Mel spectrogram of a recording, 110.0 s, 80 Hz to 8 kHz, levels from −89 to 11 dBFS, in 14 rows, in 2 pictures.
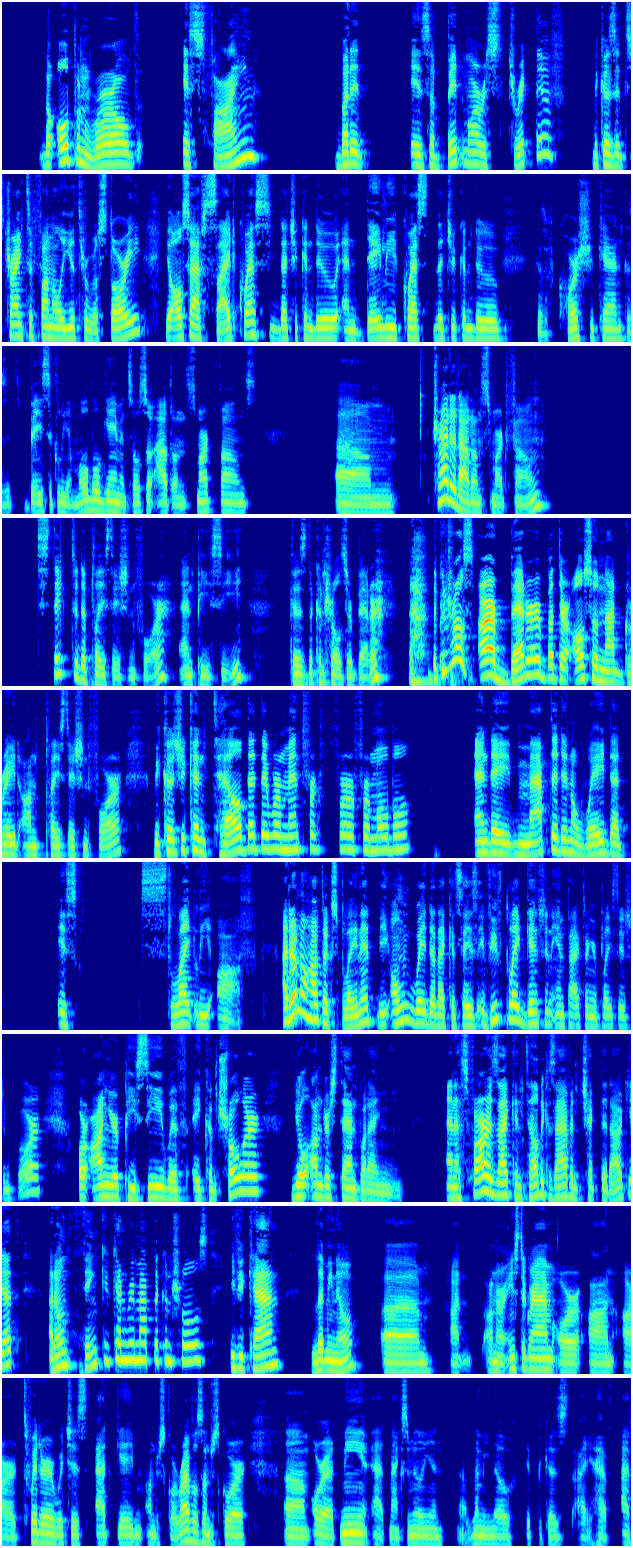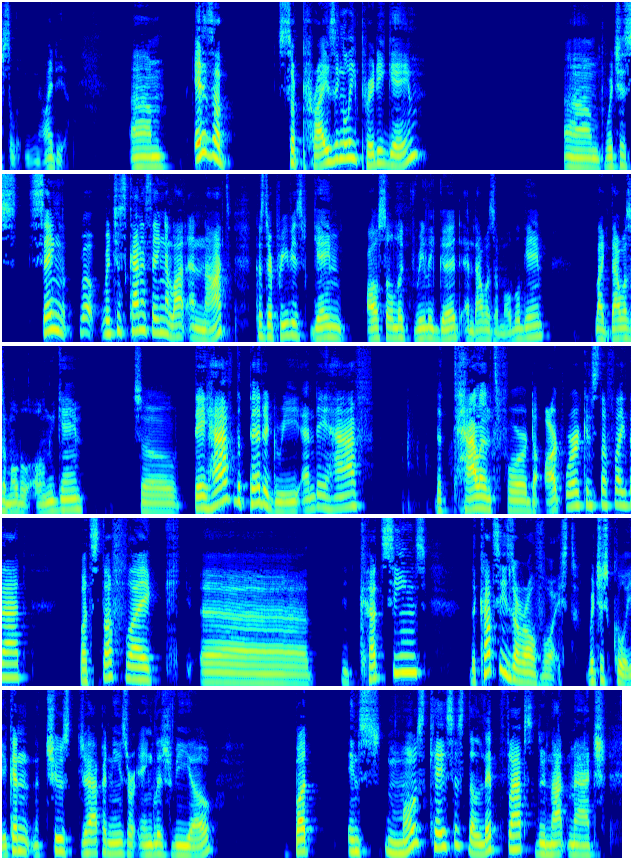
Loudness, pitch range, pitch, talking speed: -32 LUFS, 120-165 Hz, 135 Hz, 160 wpm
